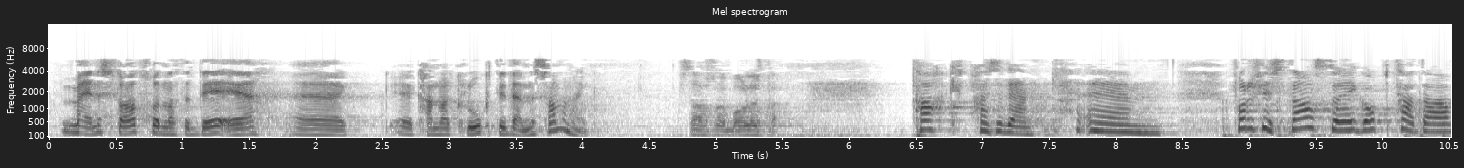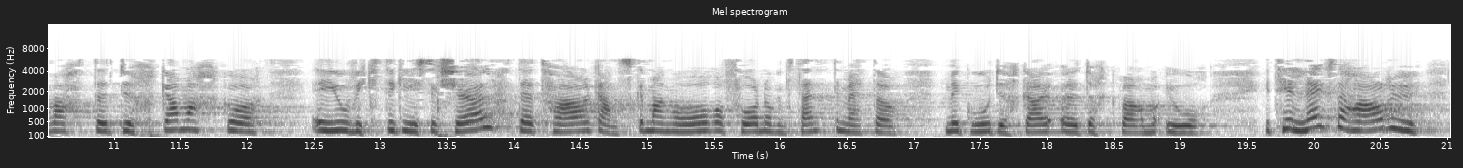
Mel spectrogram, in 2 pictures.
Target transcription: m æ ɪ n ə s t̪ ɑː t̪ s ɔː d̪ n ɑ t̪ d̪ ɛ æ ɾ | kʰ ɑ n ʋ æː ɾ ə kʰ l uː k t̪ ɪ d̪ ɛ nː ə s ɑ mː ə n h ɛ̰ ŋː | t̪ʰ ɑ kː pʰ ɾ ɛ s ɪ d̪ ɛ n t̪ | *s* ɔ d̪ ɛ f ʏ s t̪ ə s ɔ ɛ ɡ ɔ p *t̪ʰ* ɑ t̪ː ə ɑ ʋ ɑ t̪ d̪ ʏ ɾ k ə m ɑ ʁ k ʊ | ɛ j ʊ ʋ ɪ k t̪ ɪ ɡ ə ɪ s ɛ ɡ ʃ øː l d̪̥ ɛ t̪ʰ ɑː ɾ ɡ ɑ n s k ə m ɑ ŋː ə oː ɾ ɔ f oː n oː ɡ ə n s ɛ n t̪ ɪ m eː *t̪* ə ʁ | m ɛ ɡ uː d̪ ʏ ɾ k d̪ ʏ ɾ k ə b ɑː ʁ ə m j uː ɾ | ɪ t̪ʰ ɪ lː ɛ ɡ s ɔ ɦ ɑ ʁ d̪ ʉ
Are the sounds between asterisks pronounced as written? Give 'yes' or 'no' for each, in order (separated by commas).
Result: no, yes, yes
